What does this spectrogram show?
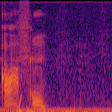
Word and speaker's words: often: often yeah mild thingy don't pronounce the T and often when a potato will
